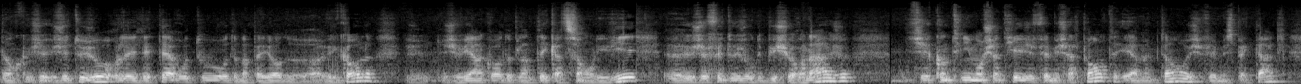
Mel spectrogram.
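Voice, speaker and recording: Noticeable background noise runs under a man's voice. He speaks at a moderate pace with lively intonation. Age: 60s. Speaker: storyteller and actor, farmer. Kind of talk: interview answer.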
